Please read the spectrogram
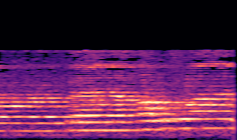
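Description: A man chanting Quran recitation in Arabic, holding long drawn-out notes that slide slowly in pitch.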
